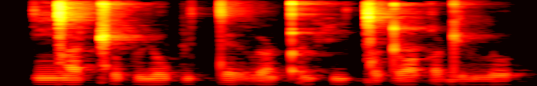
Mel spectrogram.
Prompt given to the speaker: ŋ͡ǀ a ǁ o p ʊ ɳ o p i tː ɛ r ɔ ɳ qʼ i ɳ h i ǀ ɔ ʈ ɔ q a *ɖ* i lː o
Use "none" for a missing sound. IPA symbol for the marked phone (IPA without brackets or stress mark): ɖ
